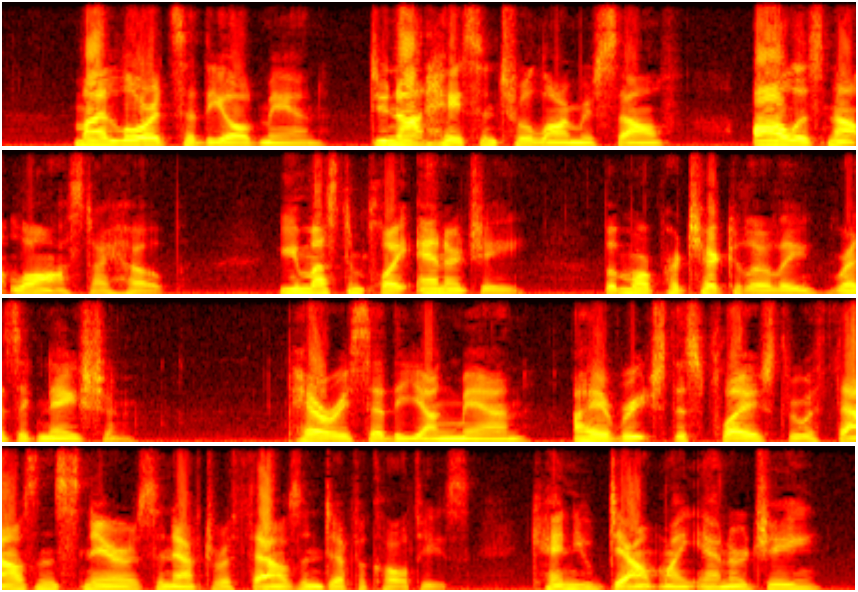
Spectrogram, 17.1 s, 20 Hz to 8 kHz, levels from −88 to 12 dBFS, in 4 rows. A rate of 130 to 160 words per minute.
No: average, 175 wpm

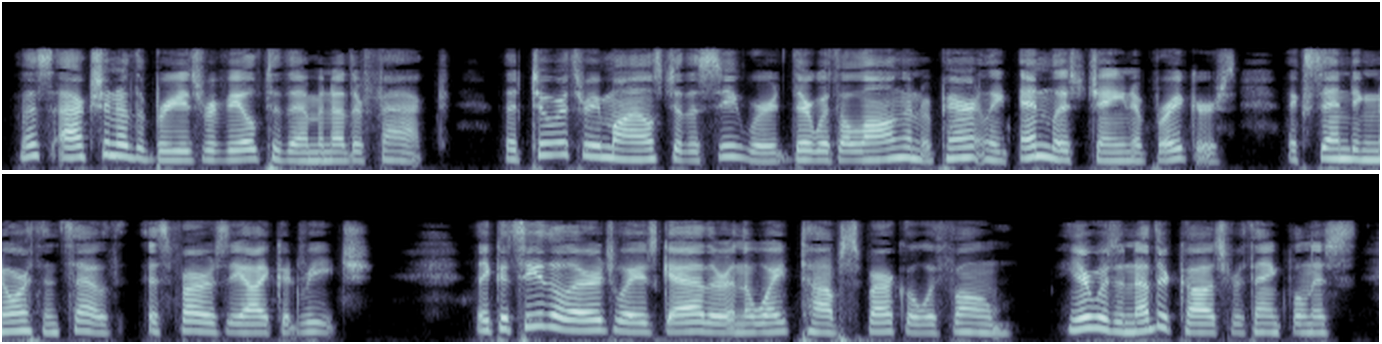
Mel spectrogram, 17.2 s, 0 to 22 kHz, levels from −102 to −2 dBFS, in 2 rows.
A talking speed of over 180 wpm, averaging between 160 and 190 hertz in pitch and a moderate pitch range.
Yes: fast, 205 wpm; medium, 185 Hz; average, 3.4 semitones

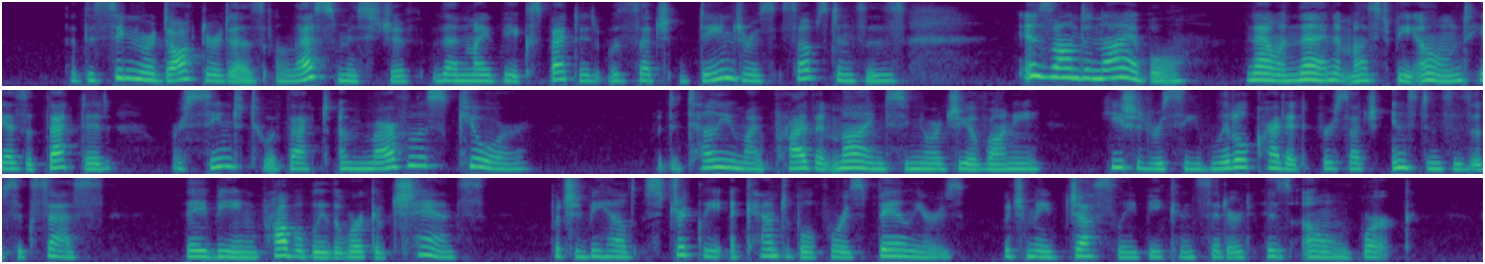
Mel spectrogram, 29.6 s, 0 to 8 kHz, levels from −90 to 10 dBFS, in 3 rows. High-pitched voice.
Yes: high, 210 Hz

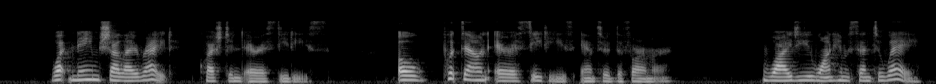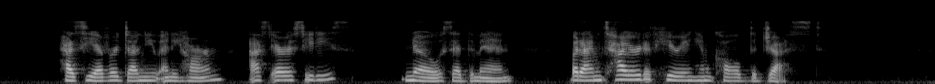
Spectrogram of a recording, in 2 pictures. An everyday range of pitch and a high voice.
No: average, 3.9 semitones; medium, 175 Hz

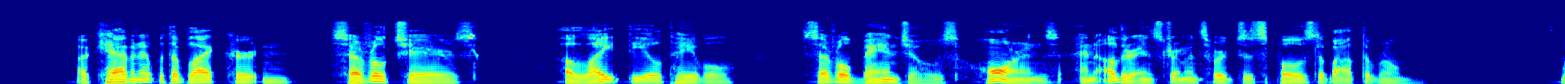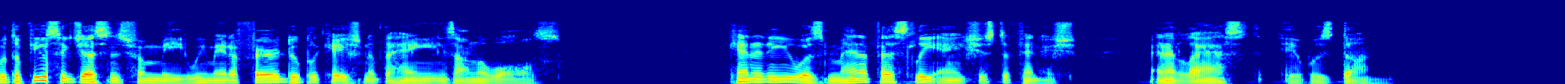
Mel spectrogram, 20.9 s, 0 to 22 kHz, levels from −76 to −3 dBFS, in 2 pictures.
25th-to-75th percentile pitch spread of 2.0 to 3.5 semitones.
No: average, 5.3 semitones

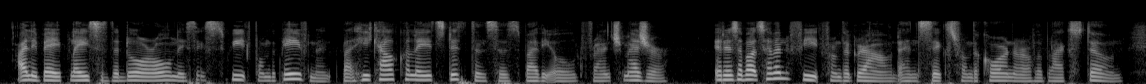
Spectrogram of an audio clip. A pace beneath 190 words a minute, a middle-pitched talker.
No: average, 195 wpm; medium, 175 Hz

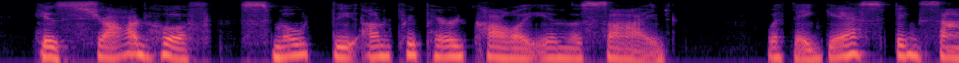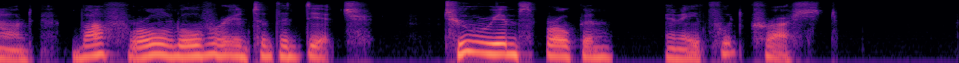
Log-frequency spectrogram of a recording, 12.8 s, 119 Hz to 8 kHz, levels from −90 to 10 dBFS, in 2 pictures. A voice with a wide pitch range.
No: average, 4.1 semitones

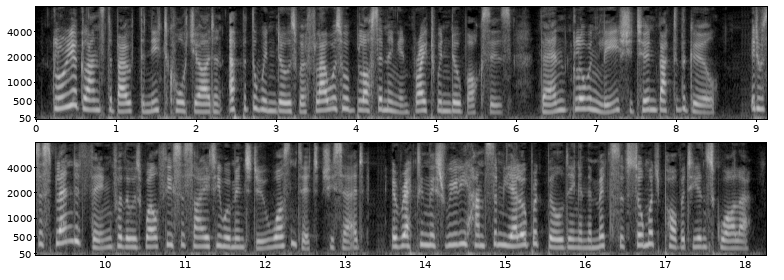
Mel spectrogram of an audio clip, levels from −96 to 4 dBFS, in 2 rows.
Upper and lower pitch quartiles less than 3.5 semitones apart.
No: average, 4.0 semitones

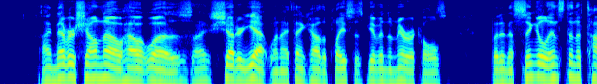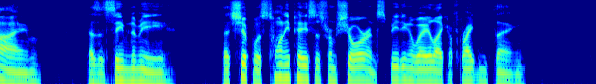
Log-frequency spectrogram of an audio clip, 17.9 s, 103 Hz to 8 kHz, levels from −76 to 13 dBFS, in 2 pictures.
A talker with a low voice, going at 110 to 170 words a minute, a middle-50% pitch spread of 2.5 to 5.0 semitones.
Yes: low, 115 Hz; average, 155 wpm; average, 3.7 semitones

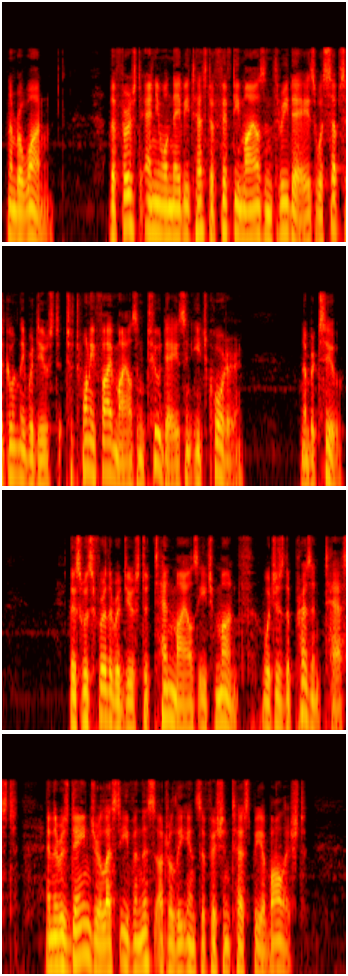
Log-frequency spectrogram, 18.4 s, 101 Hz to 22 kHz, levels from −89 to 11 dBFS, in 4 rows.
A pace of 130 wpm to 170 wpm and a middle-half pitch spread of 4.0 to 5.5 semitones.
Yes: average, 165 wpm; average, 4.4 semitones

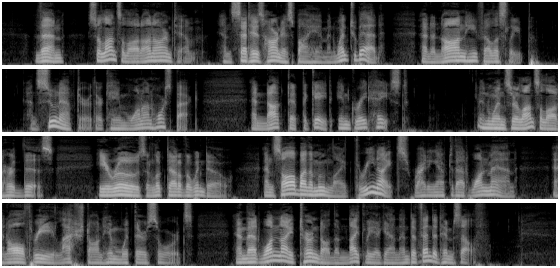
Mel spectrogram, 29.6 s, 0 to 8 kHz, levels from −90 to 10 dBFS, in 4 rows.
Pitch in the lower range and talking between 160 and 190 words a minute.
Yes: low, 120 Hz; average, 170 wpm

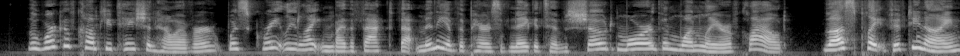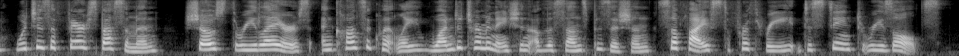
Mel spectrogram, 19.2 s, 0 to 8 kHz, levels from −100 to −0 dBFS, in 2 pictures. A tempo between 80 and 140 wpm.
No: average, 155 wpm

